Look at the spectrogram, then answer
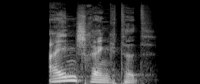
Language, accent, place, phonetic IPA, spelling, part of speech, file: German, Germany, Berlin, [ˈaɪ̯nˌʃʁɛŋktət], einschränktet, verb, De-einschränktet.ogg
- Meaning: inflection of einschränken: 1. second-person plural dependent preterite 2. second-person plural dependent subjunctive II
